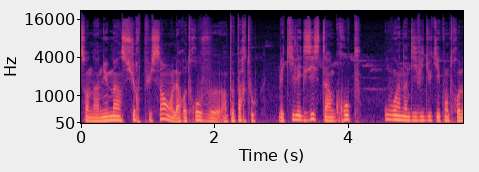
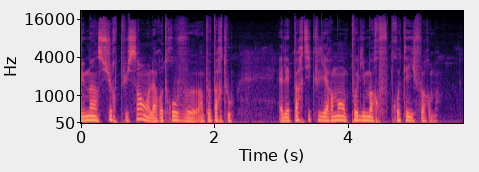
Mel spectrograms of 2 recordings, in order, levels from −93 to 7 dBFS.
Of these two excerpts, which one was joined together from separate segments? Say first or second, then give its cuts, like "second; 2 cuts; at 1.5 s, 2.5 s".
first; 1 cut; at 2.8 s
